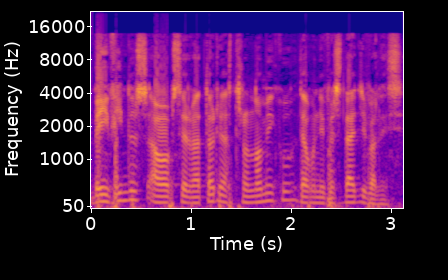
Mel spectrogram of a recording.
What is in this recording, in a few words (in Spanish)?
portugues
